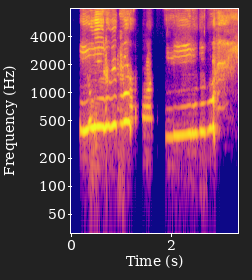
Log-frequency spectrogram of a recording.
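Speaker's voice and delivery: squeaky coaxing voice.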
